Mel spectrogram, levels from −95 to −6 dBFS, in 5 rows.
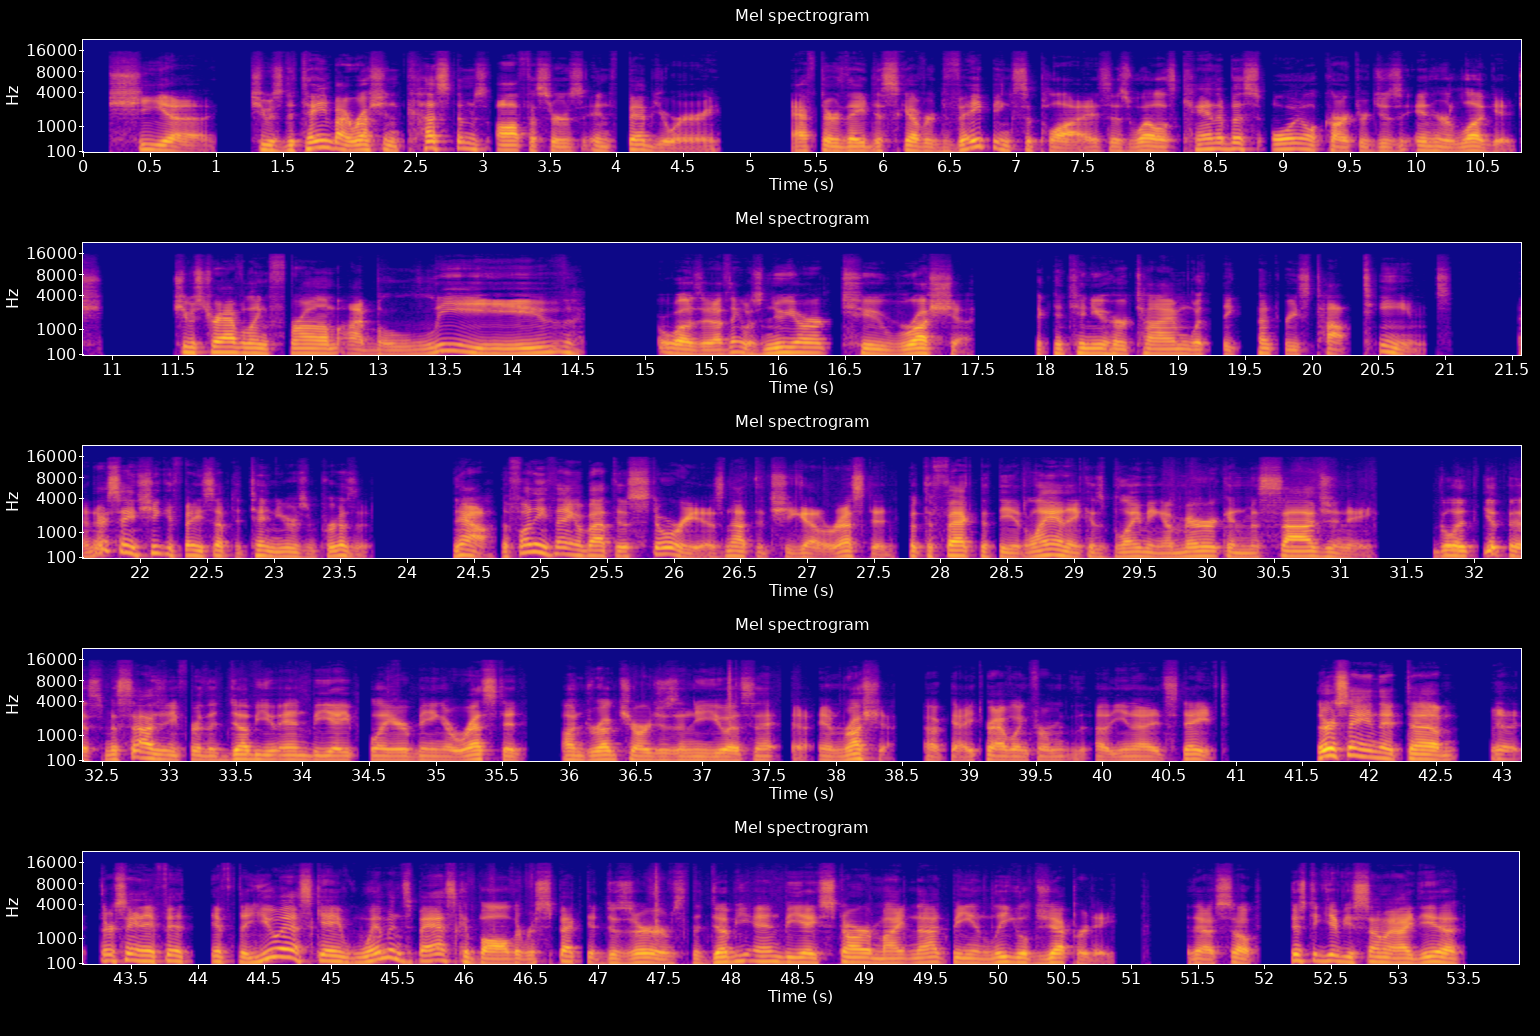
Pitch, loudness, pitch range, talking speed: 125 Hz, -24 LUFS, 110-145 Hz, 160 wpm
